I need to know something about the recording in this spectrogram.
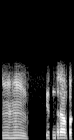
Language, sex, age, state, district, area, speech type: Telugu, male, 18-30, Andhra Pradesh, Vizianagaram, rural, conversation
